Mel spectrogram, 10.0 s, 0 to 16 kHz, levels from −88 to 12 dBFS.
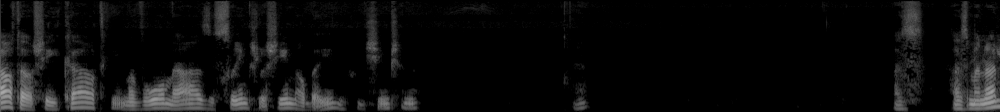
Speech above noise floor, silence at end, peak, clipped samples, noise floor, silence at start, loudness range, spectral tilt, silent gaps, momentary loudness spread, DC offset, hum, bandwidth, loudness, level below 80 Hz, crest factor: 39 dB; 0 s; -14 dBFS; under 0.1%; -76 dBFS; 0 s; 16 LU; -4.5 dB/octave; none; 17 LU; under 0.1%; none; 16 kHz; -39 LUFS; -88 dBFS; 26 dB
